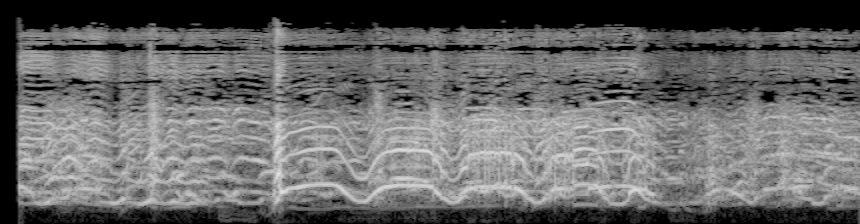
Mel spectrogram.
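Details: Husky waking people like an alarm clock: continuous loud, wavering howling and yodelling, its pitch swooping up and down in quick arcs for about eight seconds without a break.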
